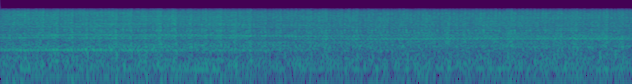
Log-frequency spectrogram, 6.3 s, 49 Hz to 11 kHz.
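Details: 1997 Ford Mondeo after a CD4E transmission rebuild, idling: a harsh high squeaking chatter of unknown source, unchanged by gear or movement, fainter as rpm rises at the same frequency, lingering about a second after shutoff.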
